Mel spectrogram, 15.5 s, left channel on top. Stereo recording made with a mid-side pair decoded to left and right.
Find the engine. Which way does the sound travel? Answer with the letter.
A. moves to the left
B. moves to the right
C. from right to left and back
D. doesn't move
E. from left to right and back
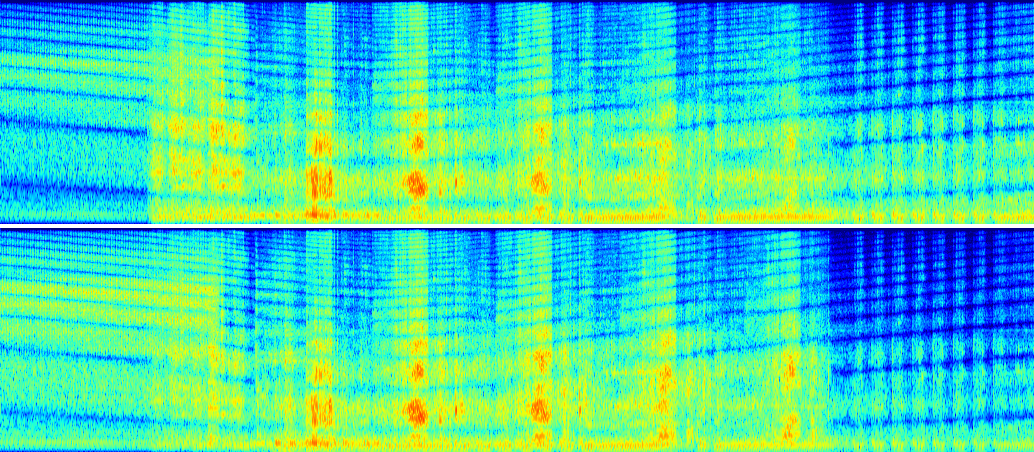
A.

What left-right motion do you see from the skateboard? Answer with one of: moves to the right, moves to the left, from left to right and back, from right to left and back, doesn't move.
moves to the right.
